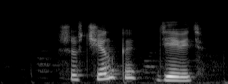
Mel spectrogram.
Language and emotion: Russian, neutral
